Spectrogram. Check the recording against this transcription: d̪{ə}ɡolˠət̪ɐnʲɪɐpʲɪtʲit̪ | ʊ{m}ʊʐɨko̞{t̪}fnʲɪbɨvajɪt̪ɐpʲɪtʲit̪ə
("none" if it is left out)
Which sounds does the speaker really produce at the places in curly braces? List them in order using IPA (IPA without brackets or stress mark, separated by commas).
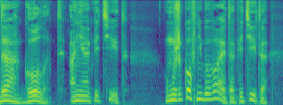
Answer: a, m, none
